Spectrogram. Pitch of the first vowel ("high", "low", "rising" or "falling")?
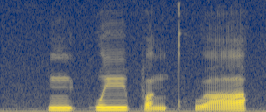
high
